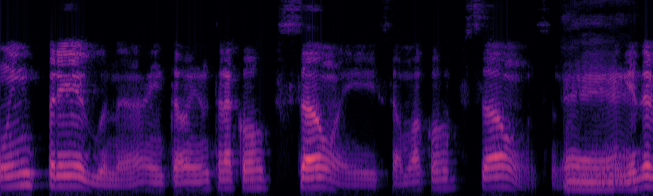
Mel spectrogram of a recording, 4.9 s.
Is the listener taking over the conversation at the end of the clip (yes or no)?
no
